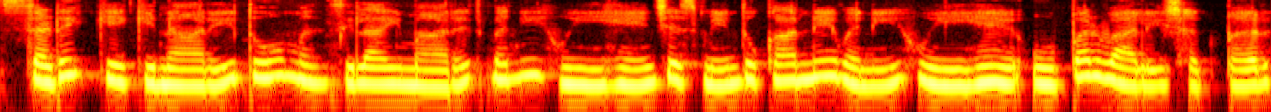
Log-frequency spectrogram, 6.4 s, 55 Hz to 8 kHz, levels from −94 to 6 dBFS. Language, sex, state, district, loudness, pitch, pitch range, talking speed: Hindi, female, Chhattisgarh, Sukma, -14 LUFS, 205 Hz, 195-235 Hz, 170 wpm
